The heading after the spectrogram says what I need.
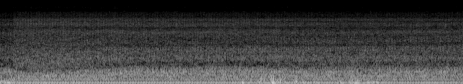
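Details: ICP Carrier heat pump after TXV replacement, running about 15 minutes, subcooling near 11 and the valve working, possibly a tad low on charge. Steady low compressor hum with even fan rush and no knocks or squeal; runs smoothly.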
